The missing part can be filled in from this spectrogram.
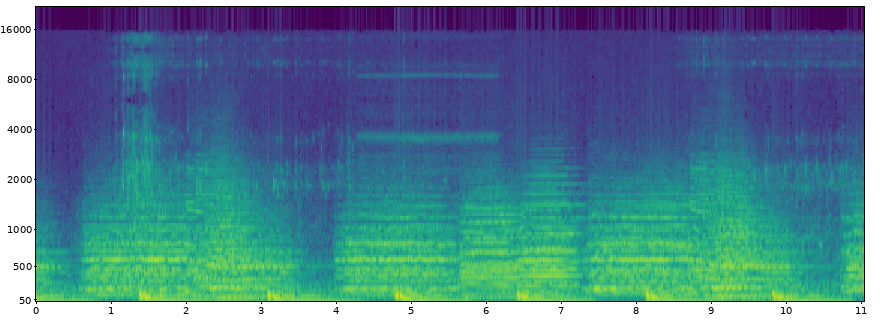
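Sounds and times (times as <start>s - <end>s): sustained brass-like chords: 0.0s - 11.0s
low drum hit: 1.2s - 5.7s, 8.1s - 11.0s.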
